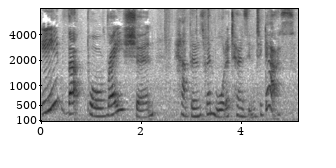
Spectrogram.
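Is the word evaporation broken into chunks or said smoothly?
chunked. Evaporation is broken into separate syllable chunks. "while still using the chunking for the word evaporation"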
